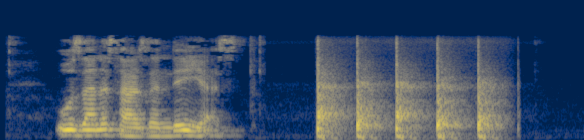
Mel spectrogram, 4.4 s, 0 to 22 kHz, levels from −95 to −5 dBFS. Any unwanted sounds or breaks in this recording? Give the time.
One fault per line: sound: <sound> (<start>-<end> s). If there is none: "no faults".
sound: thud (2.4-3.9 s)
